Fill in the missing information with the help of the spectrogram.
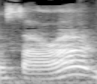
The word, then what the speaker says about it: Sara: So I am Sara, or Sara really is my how to pronounce my name.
